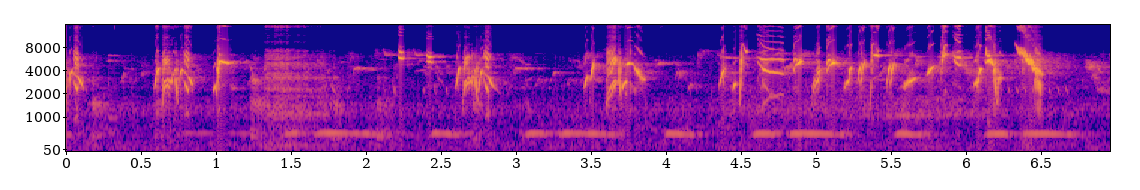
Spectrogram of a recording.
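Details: A captive-bred baby European goldfinch gives bursts of high, twittering chirps in short clusters with brief pauses. Faint, steady low tones run beneath.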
